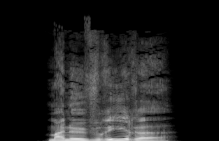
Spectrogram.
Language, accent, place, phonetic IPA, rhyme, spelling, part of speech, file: German, Germany, Berlin, [ˌmanøˈvʁiːʁə], -iːʁə, manövriere, verb, De-manövriere.ogg
- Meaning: inflection of manövrieren: 1. first-person singular present 2. singular imperative 3. first/third-person singular subjunctive I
